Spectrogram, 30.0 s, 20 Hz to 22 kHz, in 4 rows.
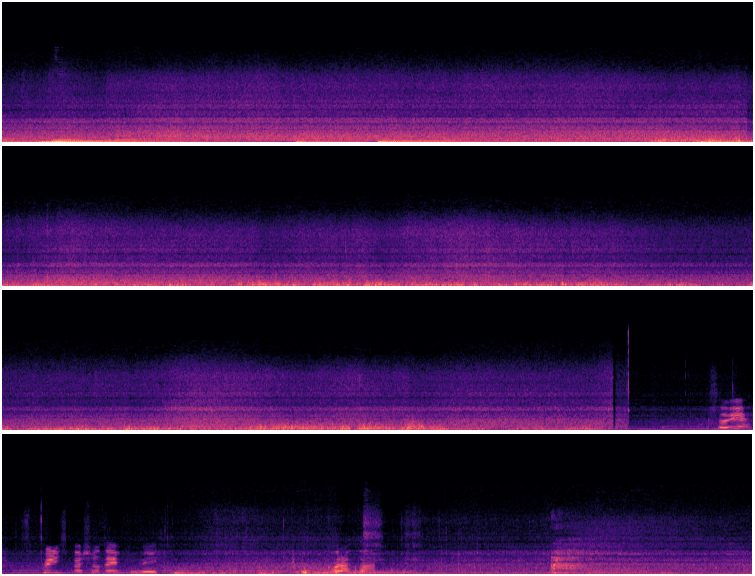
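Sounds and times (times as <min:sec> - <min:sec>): surf breaking on beach: 0:00.0 - 0:21.2
wind on microphone: 0:00.0 - 0:21.2, 0:24.0 - 0:27.1.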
